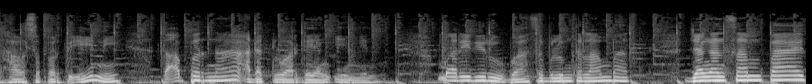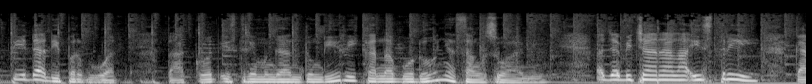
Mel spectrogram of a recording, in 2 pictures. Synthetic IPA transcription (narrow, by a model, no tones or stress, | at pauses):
ɦalsəpərt̪iːnit̪aʔpərnaha̰dakəluarɡajaŋiŋɪnmaɾidiɾubahsəbəlʊmt̪ərlambat̪̚ | d͡ʒaŋansampajt̪idaʔdipərbuat̪̚ːakʊt̪ist̪ɾiməŋɡant̪ʊŋdiɾikaɾənabodɔhɲasaŋsuami | ʔad͡ʒabit͡ʃaɾalaɦist̪ɾika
